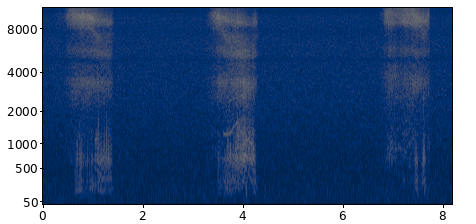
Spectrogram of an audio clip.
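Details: A sleeping Papillon, a rescue dog awaiting adoption, snores while dreaming, its ears and paws twitching; three soft, breathy snores roughly three seconds apart, each lasting under a second, in an otherwise quiet room.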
